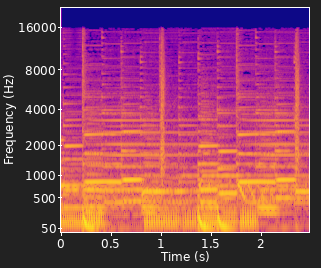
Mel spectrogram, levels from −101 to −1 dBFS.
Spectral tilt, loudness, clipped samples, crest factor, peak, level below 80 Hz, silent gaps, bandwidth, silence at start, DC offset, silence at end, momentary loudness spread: -5.5 dB/octave; -13 LUFS; under 0.1%; 14 dB; 0 dBFS; -24 dBFS; none; 16 kHz; 0 s; under 0.1%; 0 s; 3 LU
